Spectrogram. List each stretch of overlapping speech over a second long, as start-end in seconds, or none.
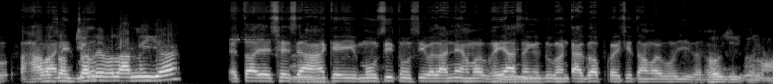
none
